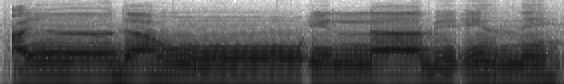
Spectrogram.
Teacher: hu-nya dipanjangkan 5 harokat ya, kalau misalnya itu bertemu dengan hamzah hak dhamirnya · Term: mad silah tawilah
